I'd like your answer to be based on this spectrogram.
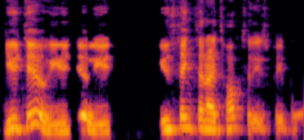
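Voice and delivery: accusing. Real, not acted. Accusing the caller of judging him, heated. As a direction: throw it back at them. Arguing on a call.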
